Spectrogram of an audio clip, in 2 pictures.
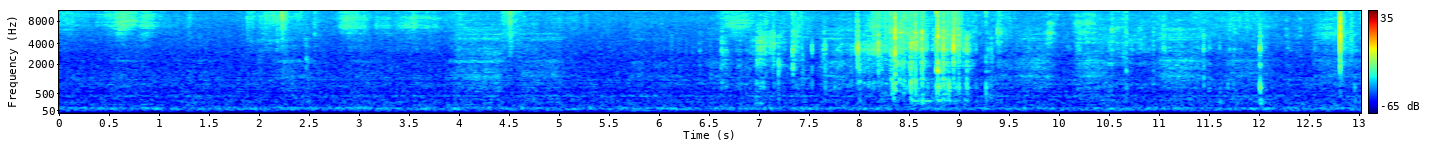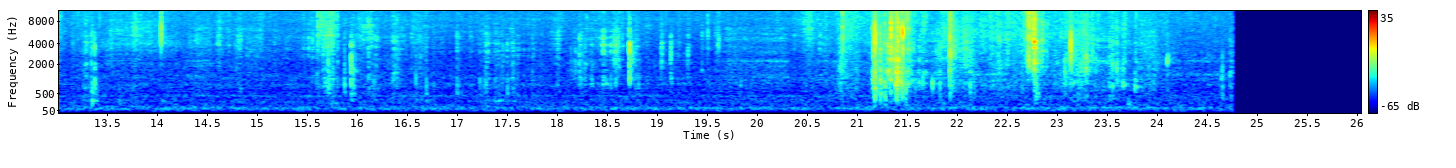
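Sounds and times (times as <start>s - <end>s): low steady hum: 0.0s - 24.8s
plastic cup crinkling: 6.4s - 19.6s, 20.7s - 24.2s.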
